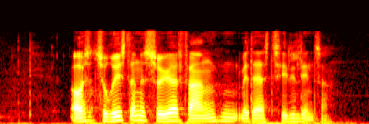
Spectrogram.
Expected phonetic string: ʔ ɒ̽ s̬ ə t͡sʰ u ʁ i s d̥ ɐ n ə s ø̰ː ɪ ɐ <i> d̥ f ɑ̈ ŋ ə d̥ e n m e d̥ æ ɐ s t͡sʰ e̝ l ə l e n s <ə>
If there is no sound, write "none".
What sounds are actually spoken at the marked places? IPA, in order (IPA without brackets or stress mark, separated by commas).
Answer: æ, ɐ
